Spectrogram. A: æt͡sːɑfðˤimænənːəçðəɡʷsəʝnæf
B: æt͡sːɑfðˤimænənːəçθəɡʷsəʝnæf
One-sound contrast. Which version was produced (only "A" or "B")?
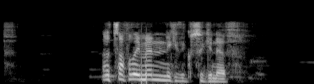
A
